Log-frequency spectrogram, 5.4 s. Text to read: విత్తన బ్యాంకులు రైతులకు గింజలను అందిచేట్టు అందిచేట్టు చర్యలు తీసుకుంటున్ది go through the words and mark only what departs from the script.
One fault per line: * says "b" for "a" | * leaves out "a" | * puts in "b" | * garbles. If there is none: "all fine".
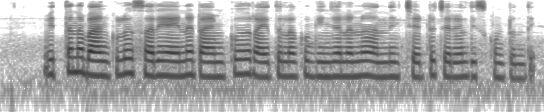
* puts in "సరి అయిన టైముకు"
* leaves out "అందిచేట్టు"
